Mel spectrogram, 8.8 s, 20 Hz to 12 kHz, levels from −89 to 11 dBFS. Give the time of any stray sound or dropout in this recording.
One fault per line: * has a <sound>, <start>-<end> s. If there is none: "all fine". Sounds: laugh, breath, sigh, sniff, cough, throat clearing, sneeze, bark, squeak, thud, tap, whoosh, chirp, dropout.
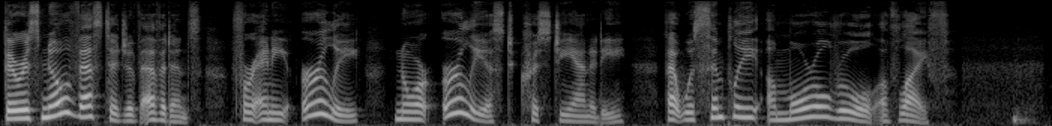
* has a sniff, 8.4-8.7 s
